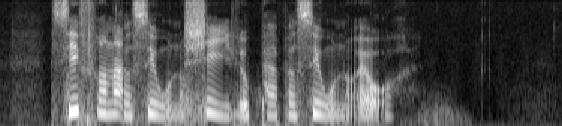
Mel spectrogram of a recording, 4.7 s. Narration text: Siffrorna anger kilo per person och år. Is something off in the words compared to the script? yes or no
yes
